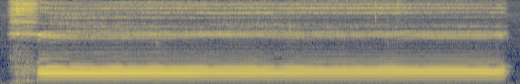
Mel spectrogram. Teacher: The light letters, the sound is spilled out of the mouth. So the heavy sound, the sound is trapped in the mouth, producing an echo, such as pronouncing this one heavy letter, Kho, produces an echo in the mouth.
